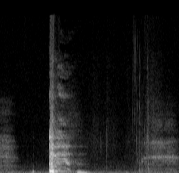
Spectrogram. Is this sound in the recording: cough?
yes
